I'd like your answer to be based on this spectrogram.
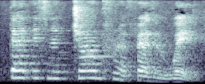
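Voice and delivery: high-pitched smug cat voice; smug purr. Acted. Tabby on the fence to the rooster, smug high voice. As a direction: purr it with superior ease. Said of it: "spoke up smugly".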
